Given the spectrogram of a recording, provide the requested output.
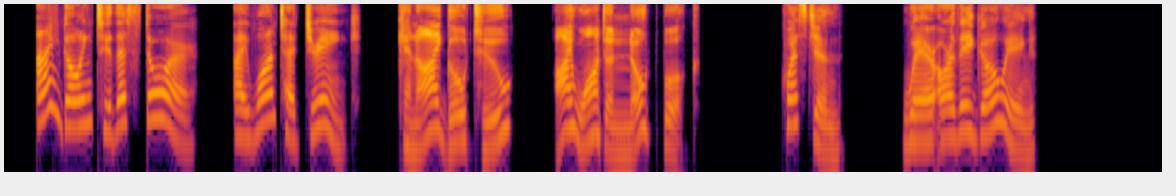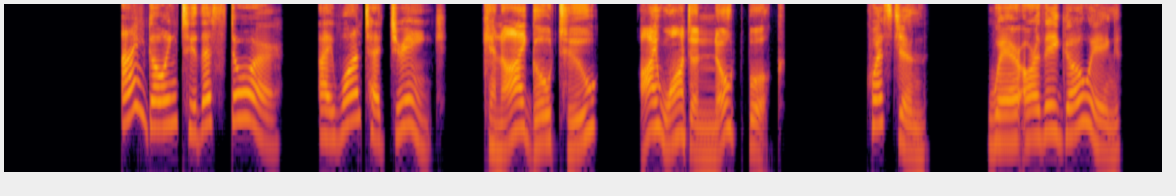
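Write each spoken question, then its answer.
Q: Where are they going?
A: To the store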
